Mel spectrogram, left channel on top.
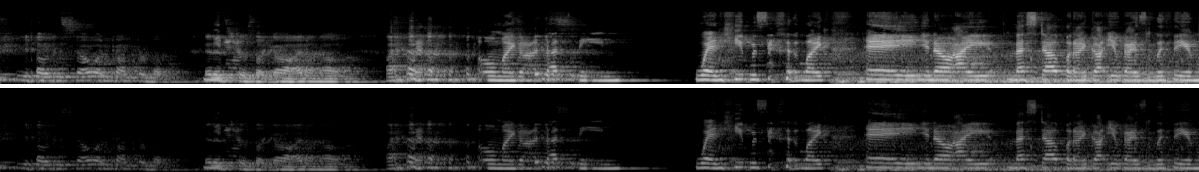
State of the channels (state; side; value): quieter; right; 15.1 dB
